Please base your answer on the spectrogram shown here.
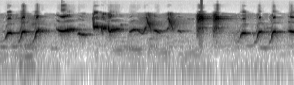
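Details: White-rumped shama singing at dawn, used for luring shamas: rapid varied whistled phrases, rising slurred notes and sharp high accents, repeated short motifs in quick succession, with faint low rumble beneath.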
